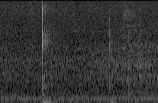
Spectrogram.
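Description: Stylus tip tapping on a tablet's glass screen: one sharp tap about two-thirds of a second in, then two fainter taps near the end.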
